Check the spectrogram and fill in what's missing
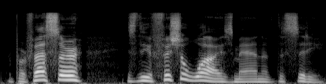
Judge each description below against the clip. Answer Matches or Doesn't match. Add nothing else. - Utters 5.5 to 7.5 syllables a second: Matches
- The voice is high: Doesn't match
